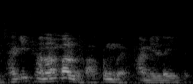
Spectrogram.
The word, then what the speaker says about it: 아밀레이스: 아밀레이스 발음은. 영어로는 똑같다. 그래서 전공 영어는 바뀐 게 없는데 한글 표기할 때 이렇게 하자라고 약속을 바꿨어. 선생님도 옛날 사람이 계속 이렇게 말할 수도 있거든. 그러면 아밀라아제라고 해도 아밀레이스구나 이렇게 이해를 좀 해주십시오.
